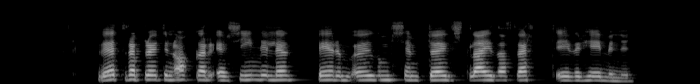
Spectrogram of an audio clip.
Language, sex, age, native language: Icelandic, female, 40-49, Icelandic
